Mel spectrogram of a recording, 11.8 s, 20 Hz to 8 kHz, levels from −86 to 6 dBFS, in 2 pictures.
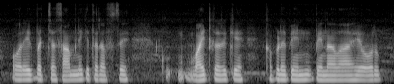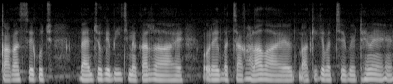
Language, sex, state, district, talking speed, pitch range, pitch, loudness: Hindi, male, Bihar, Gopalganj, 200 wpm, 125-135 Hz, 130 Hz, -23 LUFS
